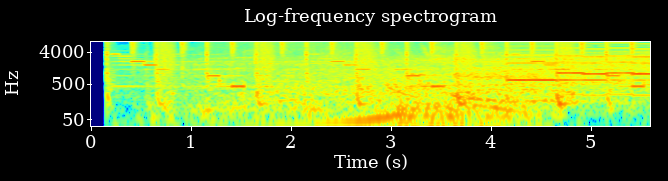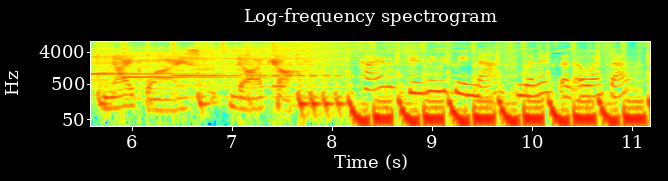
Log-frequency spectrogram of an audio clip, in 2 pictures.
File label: promo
